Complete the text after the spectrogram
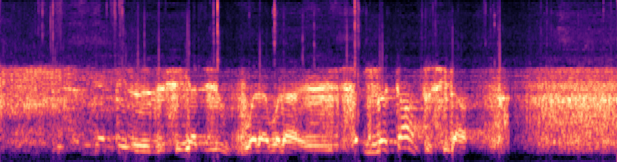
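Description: A man's voice comes crackling through a radio loudspeaker.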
